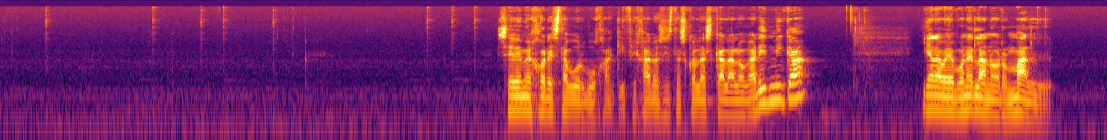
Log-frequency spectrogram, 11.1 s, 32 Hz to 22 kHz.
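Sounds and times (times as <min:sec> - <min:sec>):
computer mouse clicks: 0:01.4 - 0:03.2, 0:04.2 - 0:04.9.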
